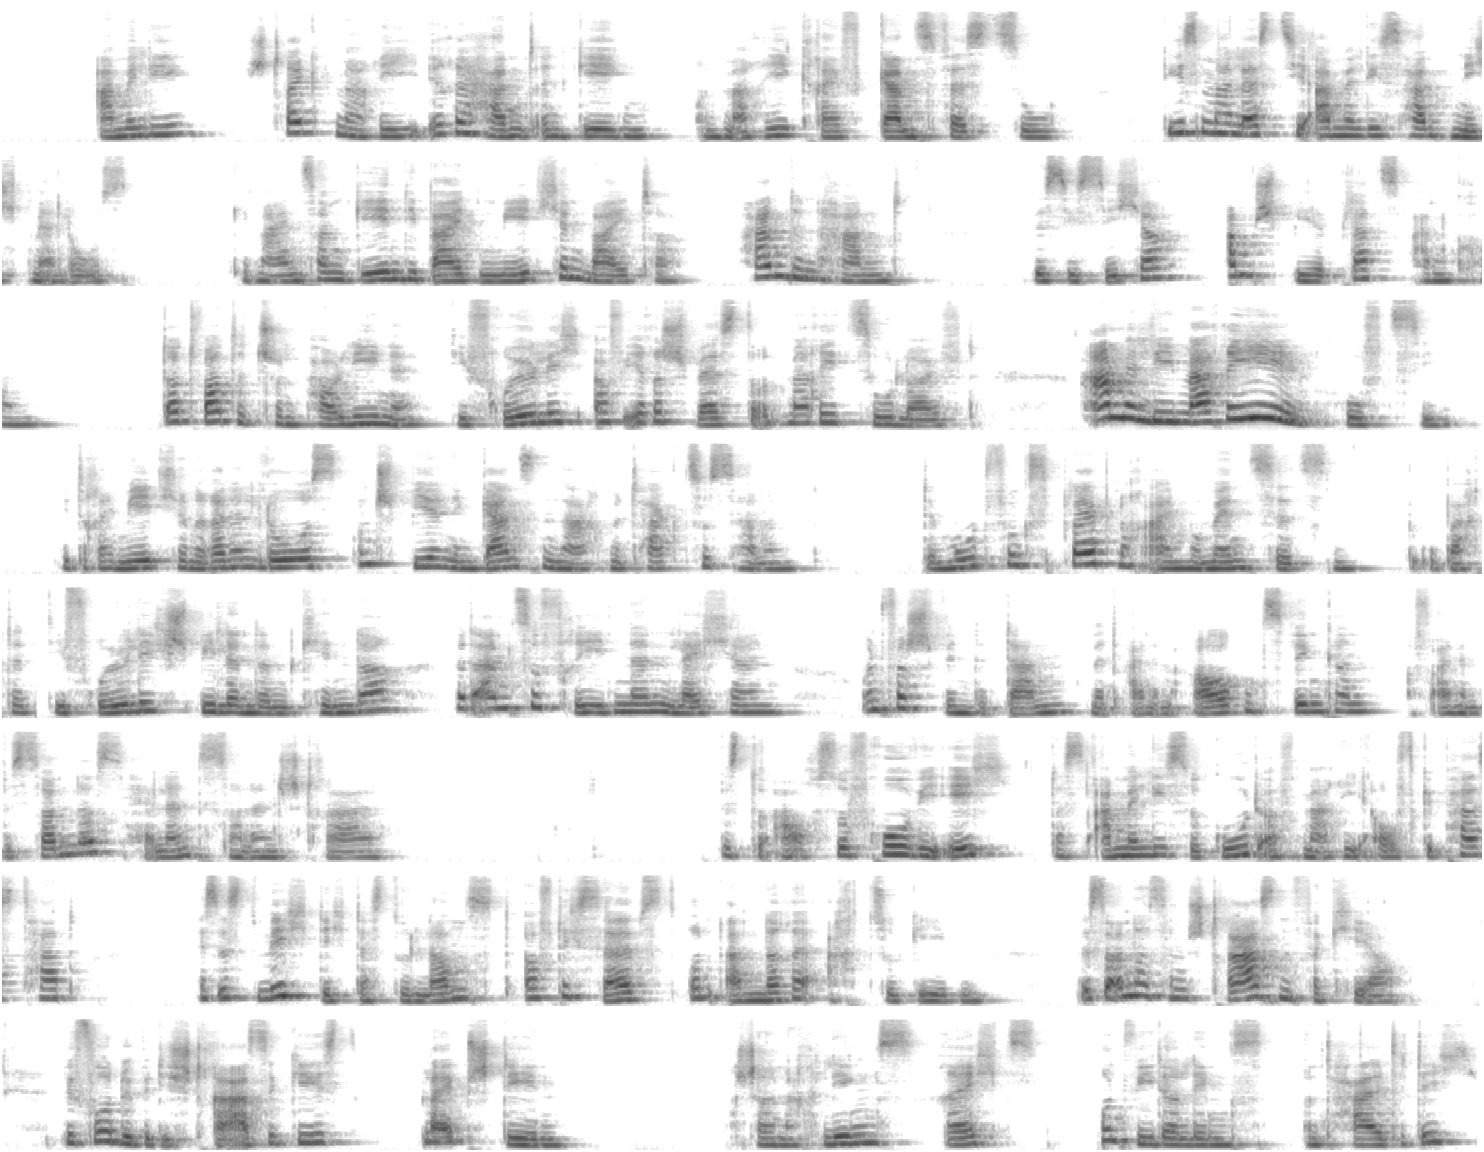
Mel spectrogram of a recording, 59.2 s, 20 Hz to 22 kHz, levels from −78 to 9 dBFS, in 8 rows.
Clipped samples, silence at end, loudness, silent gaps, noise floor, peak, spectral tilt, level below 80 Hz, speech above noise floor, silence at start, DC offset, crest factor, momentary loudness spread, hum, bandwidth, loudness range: under 0.1%; 0 s; -27 LUFS; 55.19-55.40 s; -78 dBFS; -6 dBFS; -5 dB/octave; -68 dBFS; 51 dB; 0.45 s; under 0.1%; 22 dB; 10 LU; none; 16 kHz; 5 LU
